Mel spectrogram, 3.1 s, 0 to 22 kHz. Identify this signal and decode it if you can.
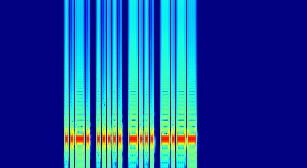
Morse code, heard as a keyed tone, about 46 wpm, 700 Hz. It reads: F5BY
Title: DXCC-100 Call Signs - 4 Characters - 45wpm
